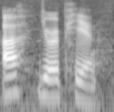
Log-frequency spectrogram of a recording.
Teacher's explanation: ‘European’ is pronounced with a /y/ sound, so use A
